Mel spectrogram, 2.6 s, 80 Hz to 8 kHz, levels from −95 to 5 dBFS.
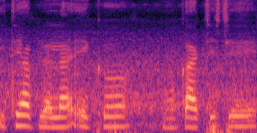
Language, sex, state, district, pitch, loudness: Marathi, female, Maharashtra, Dhule, 220 Hz, -18 LUFS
